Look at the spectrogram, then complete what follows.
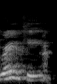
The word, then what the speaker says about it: Reiki: of the ladies that was there she did Reiki and that's how you pronounce it and I had a migraine that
